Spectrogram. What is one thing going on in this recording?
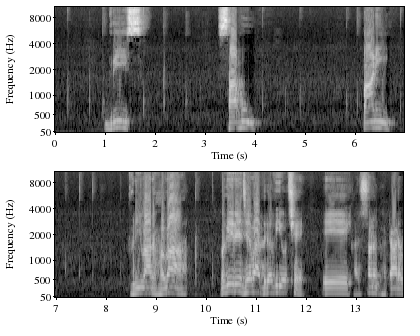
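A man speaks clearly in a lecturing tone, close by and through a clip-on microphone.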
